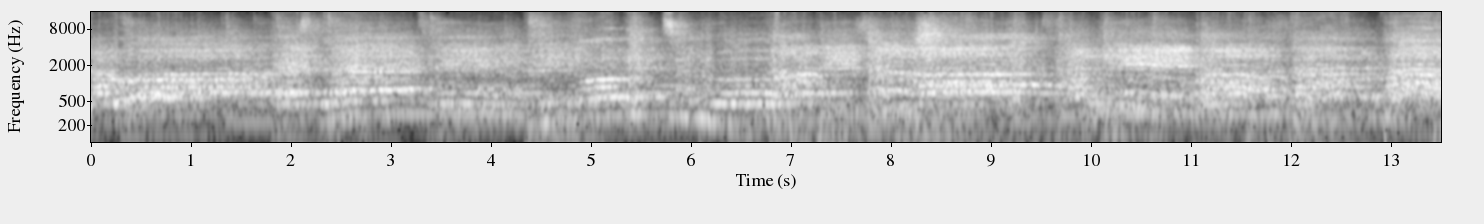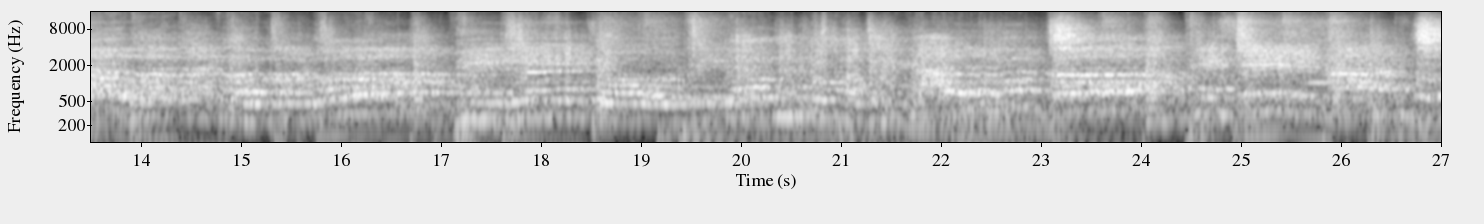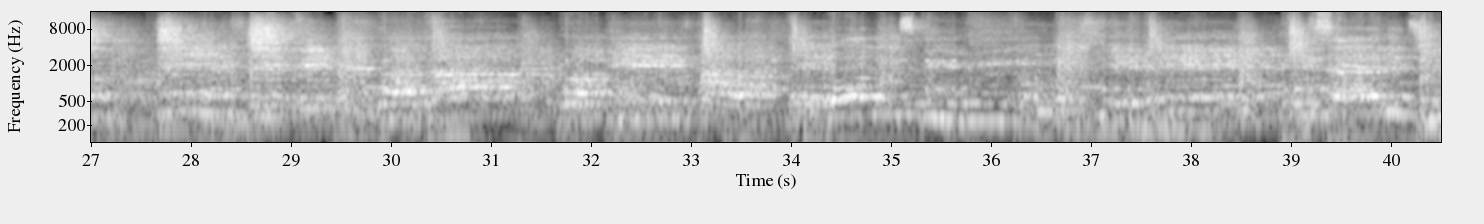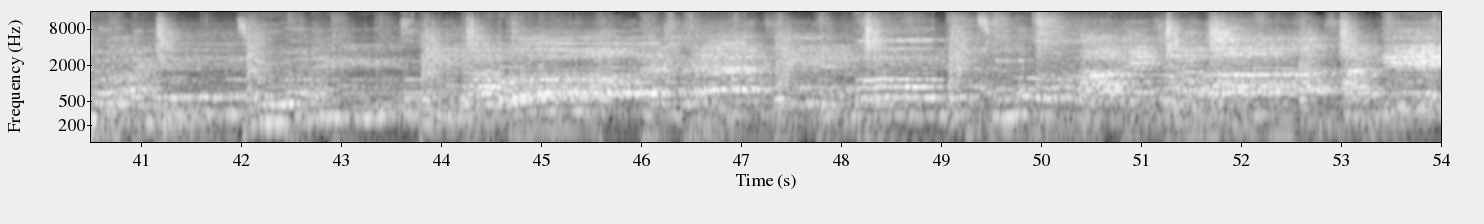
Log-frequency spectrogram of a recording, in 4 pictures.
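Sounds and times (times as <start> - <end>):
choir singing a gospel hymn: 0.0 - 54.0
low instrumental backing: 0.0 - 54.0.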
